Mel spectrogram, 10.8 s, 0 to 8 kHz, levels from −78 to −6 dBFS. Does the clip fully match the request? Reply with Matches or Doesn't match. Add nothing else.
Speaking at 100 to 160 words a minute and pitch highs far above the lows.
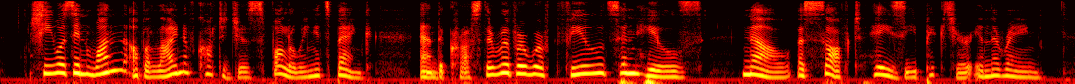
Matches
